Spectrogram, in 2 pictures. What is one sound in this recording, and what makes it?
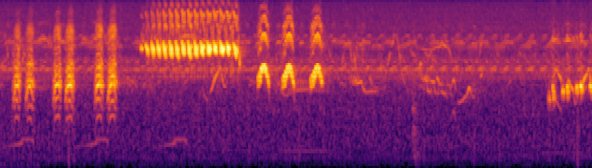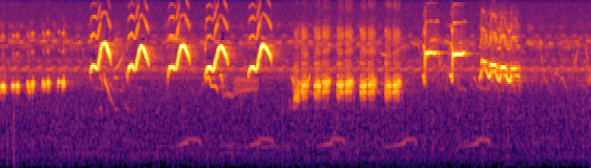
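A mockingbird sings varied, repeated phrases.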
